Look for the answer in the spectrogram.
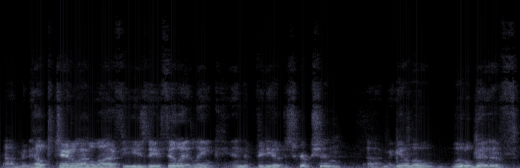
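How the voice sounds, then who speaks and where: A man hosting a hobby vlog from his workshop, casually rambling and chuckling, his voice going hoarse. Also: mid-range voice, racing, slight background noise, rough recording. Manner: relaxed, rambling, chuckles often. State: losing his voice. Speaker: hobby channel host. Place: home workshop.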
